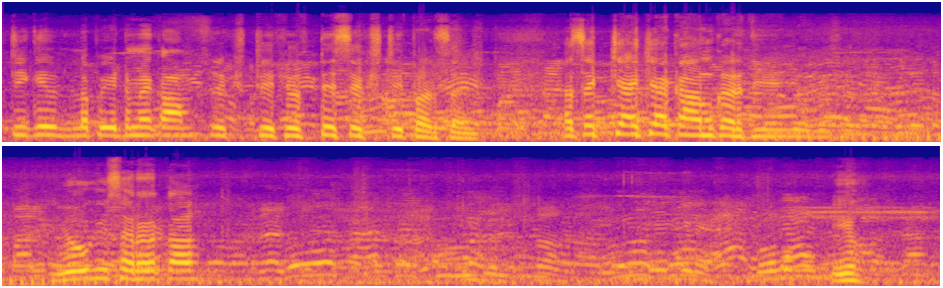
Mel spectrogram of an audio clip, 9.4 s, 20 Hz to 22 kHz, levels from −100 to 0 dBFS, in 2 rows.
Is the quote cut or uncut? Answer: uncut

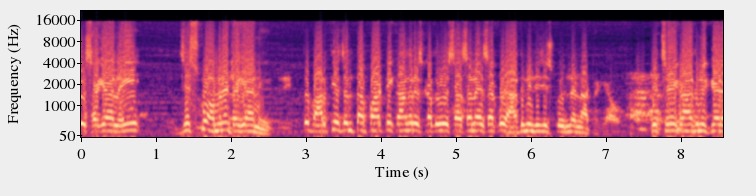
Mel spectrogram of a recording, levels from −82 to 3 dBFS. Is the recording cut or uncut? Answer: cut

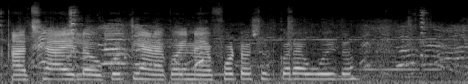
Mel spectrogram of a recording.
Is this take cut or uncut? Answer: uncut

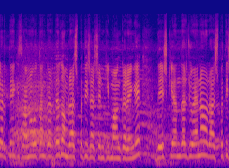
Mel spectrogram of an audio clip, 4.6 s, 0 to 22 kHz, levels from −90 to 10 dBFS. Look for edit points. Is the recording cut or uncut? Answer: uncut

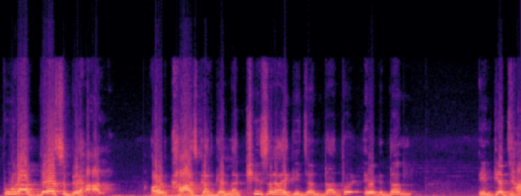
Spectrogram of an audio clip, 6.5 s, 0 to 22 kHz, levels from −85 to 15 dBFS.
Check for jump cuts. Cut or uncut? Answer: cut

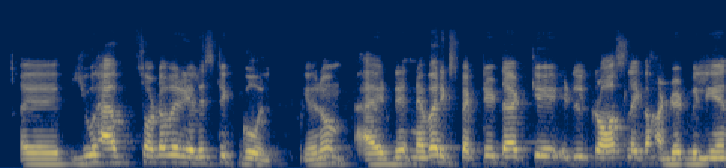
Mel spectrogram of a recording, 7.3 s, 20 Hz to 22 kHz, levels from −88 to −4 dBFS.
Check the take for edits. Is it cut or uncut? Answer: uncut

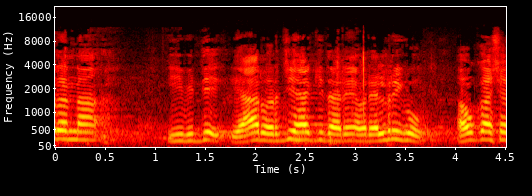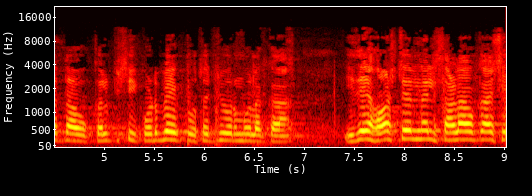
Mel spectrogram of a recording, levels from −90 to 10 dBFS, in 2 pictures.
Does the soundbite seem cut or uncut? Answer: uncut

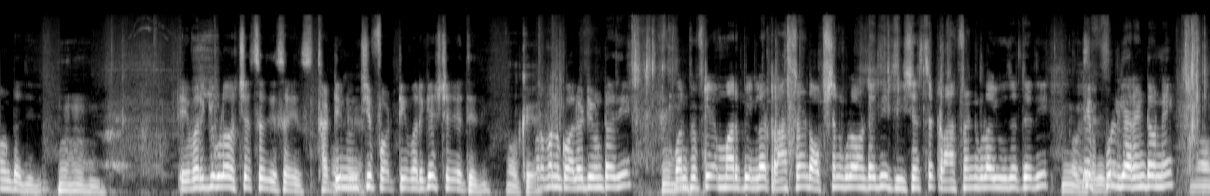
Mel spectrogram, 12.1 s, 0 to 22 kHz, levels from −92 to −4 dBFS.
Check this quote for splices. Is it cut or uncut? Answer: cut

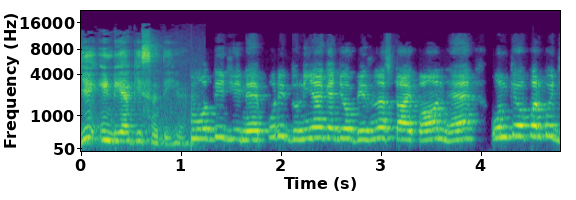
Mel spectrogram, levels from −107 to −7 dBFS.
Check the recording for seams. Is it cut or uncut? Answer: cut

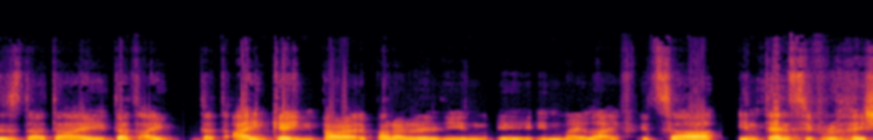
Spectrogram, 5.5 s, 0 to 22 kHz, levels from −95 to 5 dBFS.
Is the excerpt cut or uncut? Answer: cut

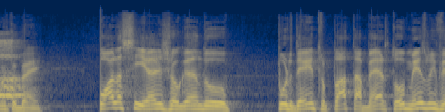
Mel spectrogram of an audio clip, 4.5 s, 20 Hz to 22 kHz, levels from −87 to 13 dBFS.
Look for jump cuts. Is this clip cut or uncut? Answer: cut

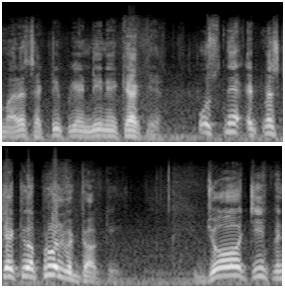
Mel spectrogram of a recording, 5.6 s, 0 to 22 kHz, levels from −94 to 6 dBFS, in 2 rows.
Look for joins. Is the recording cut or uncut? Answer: cut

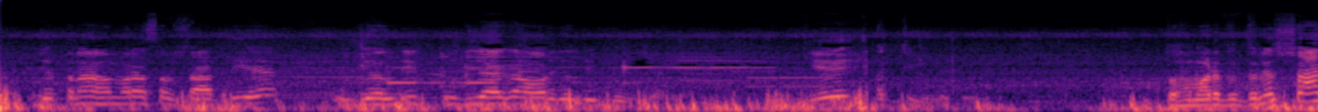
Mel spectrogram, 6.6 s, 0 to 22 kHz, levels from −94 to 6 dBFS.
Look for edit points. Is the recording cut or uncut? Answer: cut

